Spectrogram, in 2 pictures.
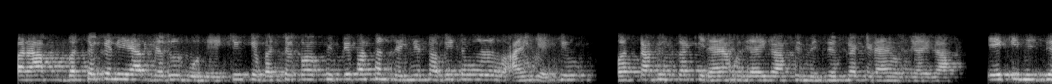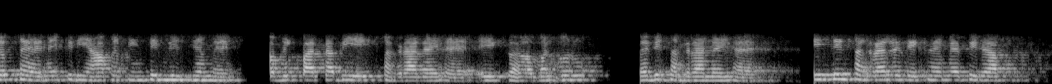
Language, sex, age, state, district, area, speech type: Hindi, female, 60+, Rajasthan, Jodhpur, urban, conversation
